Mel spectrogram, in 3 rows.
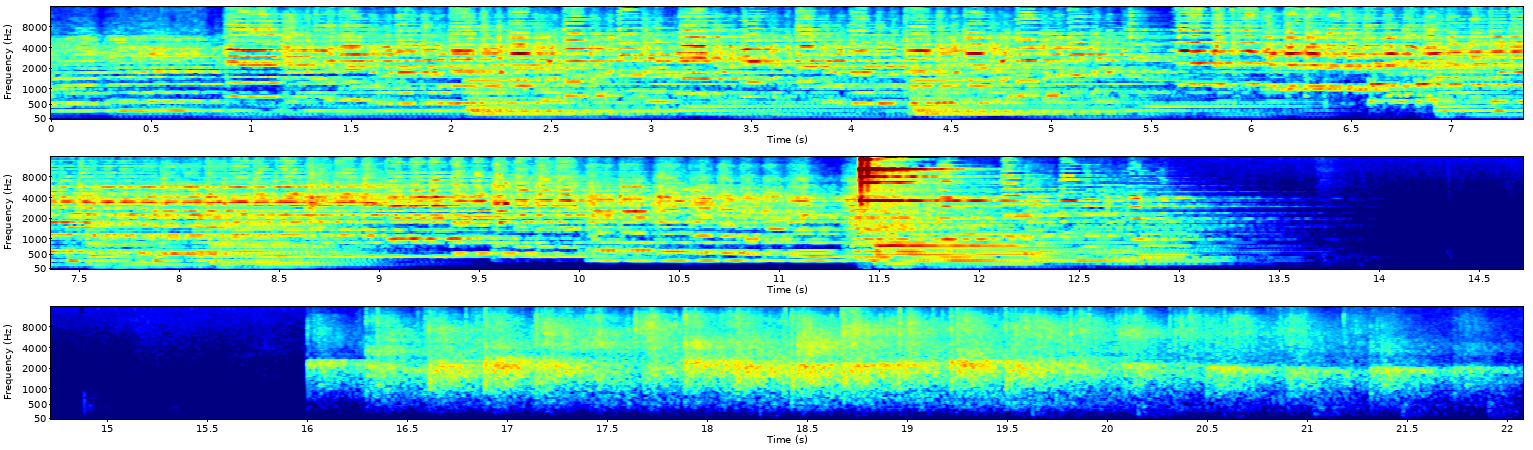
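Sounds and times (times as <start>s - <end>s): violin and piano chord: 0.7s - 6.2s, 11.4s - 13.6s
audience applause: 16.0s - 22.0s.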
